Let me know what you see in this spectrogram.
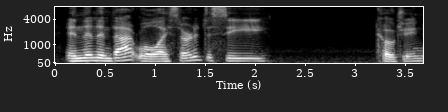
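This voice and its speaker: A man talks at a very fast pace. His pitch moves by an ordinary amount. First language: French. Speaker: business coach. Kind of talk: podcast interview. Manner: casual, conversational.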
